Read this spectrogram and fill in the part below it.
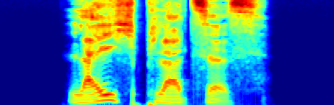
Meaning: genitive singular of Laichplatz
- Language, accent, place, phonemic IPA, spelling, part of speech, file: German, Germany, Berlin, /ˈlaɪ̯çˌplat͡səs/, Laichplatzes, noun, De-Laichplatzes.ogg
